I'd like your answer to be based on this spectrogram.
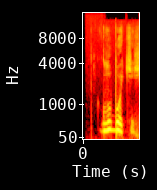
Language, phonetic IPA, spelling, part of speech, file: Russian, [ɡɫʊˈbokʲɪj], глубокий, adjective, Ru-глубокий.ogg
- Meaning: deep, profound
